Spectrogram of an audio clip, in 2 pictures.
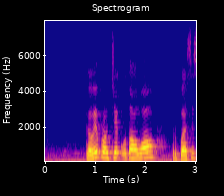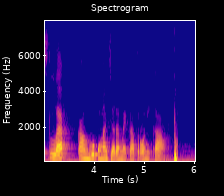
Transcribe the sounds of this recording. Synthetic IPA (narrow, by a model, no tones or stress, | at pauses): ɡ̥ä̤wepɾo̥d͡ʒɛkut̪ɔwɔ | b̥ərb̥asɪslɛp̚kaŋɡopəŋḁd͡ʒa̤ɾanmekat̪ɾonika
